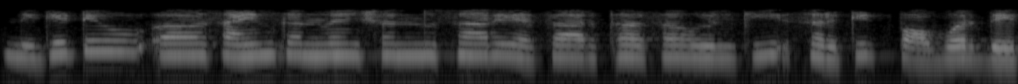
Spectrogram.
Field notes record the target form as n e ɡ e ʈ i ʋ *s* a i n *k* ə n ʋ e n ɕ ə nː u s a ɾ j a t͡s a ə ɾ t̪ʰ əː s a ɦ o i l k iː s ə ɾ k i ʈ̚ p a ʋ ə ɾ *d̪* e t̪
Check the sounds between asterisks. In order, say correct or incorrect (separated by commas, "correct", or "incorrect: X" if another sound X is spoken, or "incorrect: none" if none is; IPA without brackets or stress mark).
correct, correct, correct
